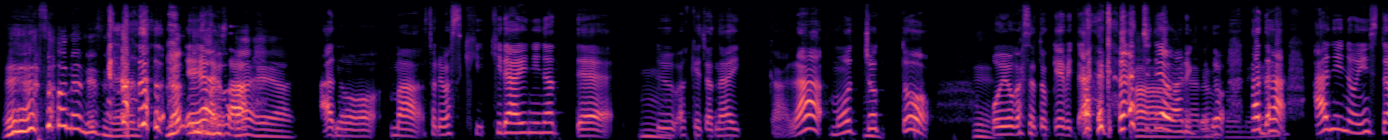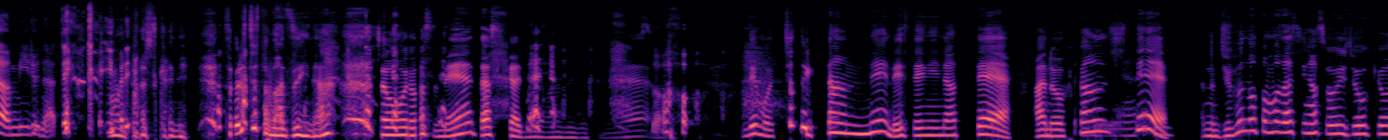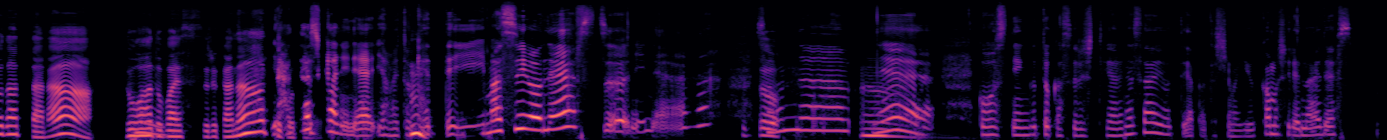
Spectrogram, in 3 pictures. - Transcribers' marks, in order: laugh; laughing while speaking: "みたいな感じではあるけど"; laughing while speaking: "確かに、それちょっとまずいなと思いますね"; laughing while speaking: "か 言われました。 確かにね、ね"; laugh; in English: "ゴースティング"
- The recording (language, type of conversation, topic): Japanese, advice, 失恋のあと、新しい恋を始めるのが不安なときはどうしたらいいですか？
